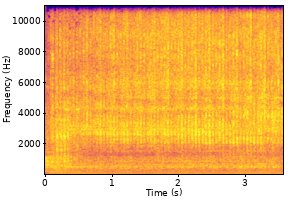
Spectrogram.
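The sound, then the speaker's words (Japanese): A katsuobushi shaving machine shaves Makurazaki dried bonito from Kyushu into fresh flakes, giving a steady, loud mechanical whirring over a constant low hum. The rhythmic drone stays even and continuous throughout. “こちらの鰹節の削りの機械で、毎日削りたての鰹節をご提供させていただいております。”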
